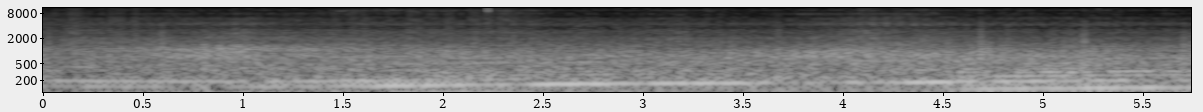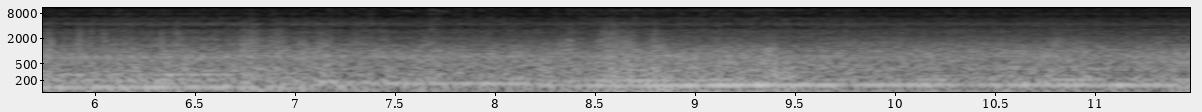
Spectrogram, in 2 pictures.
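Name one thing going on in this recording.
A car engine hums low and steady, rising and falling in pitch as the car drives.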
